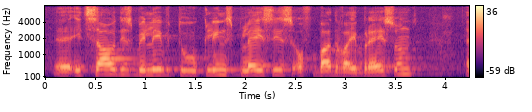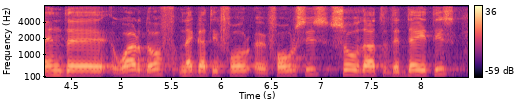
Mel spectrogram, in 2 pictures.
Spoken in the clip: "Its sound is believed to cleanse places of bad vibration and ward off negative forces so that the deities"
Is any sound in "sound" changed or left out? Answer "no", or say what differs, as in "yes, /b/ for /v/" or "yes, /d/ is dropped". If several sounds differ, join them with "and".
yes, /n/ is dropped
